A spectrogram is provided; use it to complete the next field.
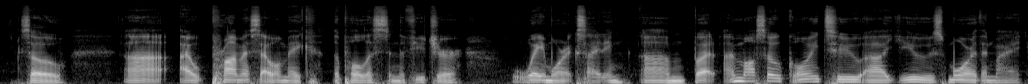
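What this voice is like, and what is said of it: Quiet, subdued voice. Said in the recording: “my voice is different ... I'm trying not to be too noisy”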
